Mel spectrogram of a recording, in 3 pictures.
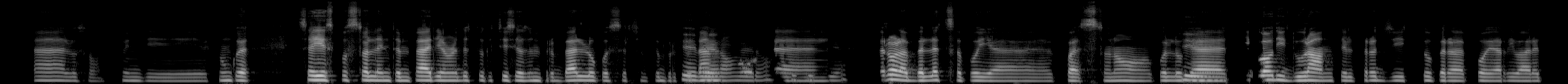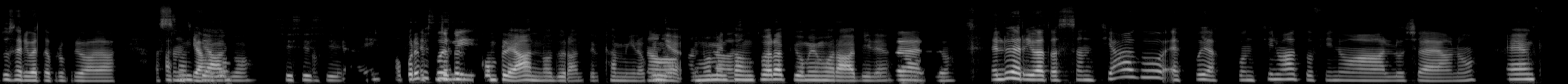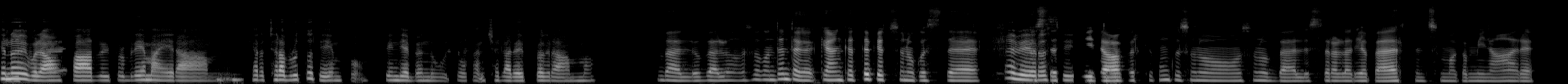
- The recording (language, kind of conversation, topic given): Italian, unstructured, Come ti tieni in forma durante la settimana?
- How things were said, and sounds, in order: tapping; unintelligible speech; unintelligible speech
